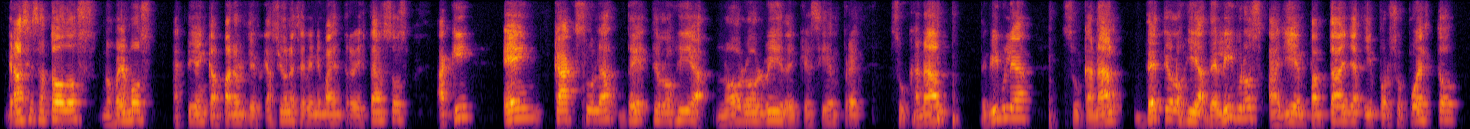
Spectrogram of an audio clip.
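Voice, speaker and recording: A male interview host talking over a video call, chatty and quick to laugh, often repeating his words. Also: mid-range voice, lively intonation, a little mellow. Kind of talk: casual interview and enthusiastic sign-off.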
